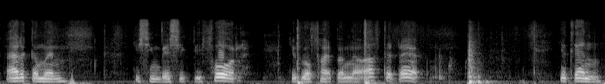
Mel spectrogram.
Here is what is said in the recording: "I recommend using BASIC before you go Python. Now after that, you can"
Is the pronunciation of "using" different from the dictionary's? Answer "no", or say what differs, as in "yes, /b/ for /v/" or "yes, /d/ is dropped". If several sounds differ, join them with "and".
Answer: yes, /s/ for /z/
